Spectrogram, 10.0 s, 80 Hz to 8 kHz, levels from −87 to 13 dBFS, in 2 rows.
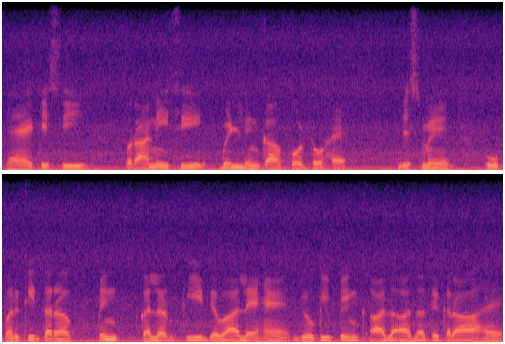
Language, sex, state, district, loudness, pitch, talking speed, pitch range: Hindi, male, Uttar Pradesh, Jalaun, -15 LUFS, 105 Hz, 145 wpm, 100-115 Hz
